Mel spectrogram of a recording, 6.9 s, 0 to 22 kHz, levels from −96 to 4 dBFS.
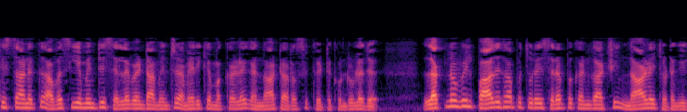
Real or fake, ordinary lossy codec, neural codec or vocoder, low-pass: real; MP3, 48 kbps; none; 5.4 kHz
